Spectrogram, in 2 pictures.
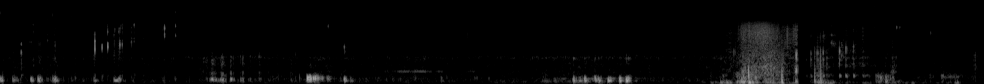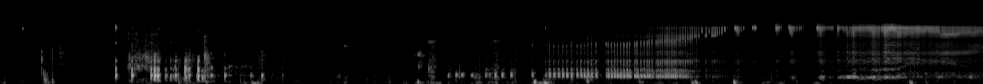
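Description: Irregular gurgles, squelches and rumbles from the belly, with a longer hissing, gassy stretch near the end; ordinary bowel sounds.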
